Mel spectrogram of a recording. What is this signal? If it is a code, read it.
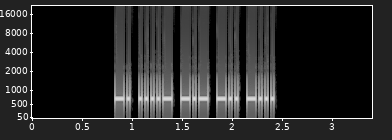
Morse code, heard as a keyed tone, about 39 wpm, 700 Hz. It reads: N4KDB
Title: USA Call Signs Repeated 2x 40wpm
